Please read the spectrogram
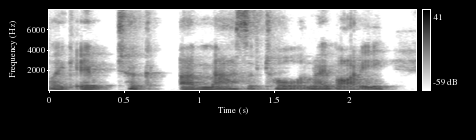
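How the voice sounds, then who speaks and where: Speaking with a Western Canadian accent is a woman. Her pace is fairly slow. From British Columbia, Canada. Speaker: lawyer and author. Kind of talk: interview answer.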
